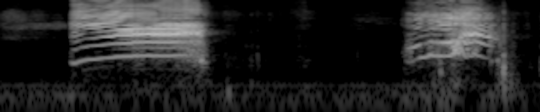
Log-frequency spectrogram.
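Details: Duiker crying for help as a cheetah makes the kill on a rainy afternoon at Phinda Private Game Reserve; a loud one-second bleat followed by a shorter, rougher, hoarse cry.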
